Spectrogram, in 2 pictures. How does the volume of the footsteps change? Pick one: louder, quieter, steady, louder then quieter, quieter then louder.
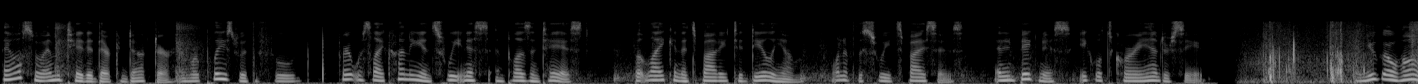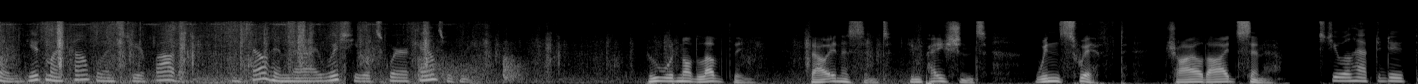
quieter.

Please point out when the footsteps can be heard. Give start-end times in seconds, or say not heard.
12.4-23.4.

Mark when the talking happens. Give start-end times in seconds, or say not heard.
0.0-12.2, 13.5-19.0, 20.6-28.3.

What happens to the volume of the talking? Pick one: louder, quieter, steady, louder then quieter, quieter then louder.
steady.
